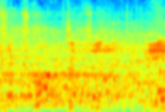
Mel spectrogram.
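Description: Basketball arena crowd noise under indistinct voices, swelling slightly near the end as a free throw goes in.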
